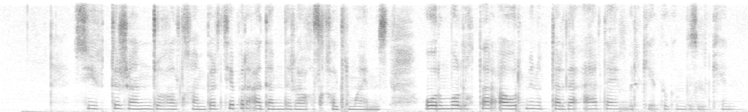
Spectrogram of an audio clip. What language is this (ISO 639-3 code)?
kaz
